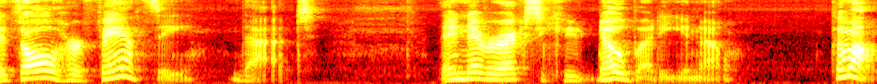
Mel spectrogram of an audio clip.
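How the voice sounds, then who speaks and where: A woman puts on a raspy character voice at medium pitch and a moderate pace. Her loudness swings widely. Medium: read story. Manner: casual, dismissive.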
